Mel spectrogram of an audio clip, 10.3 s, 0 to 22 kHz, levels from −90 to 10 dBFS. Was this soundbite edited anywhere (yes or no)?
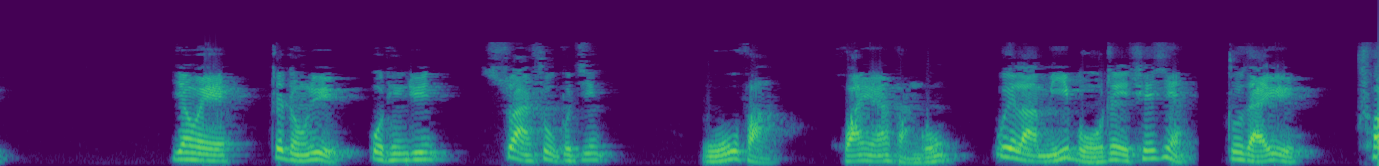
yes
